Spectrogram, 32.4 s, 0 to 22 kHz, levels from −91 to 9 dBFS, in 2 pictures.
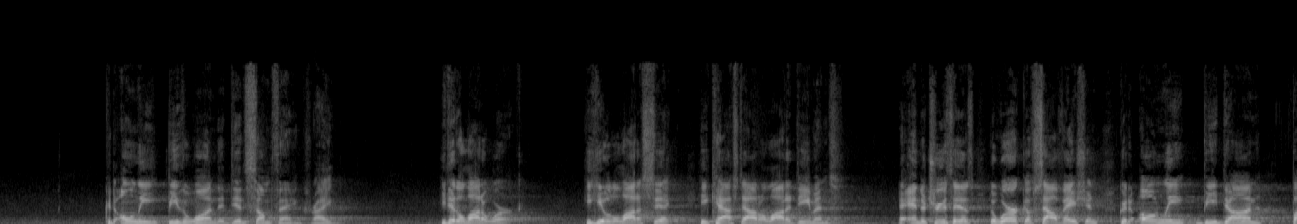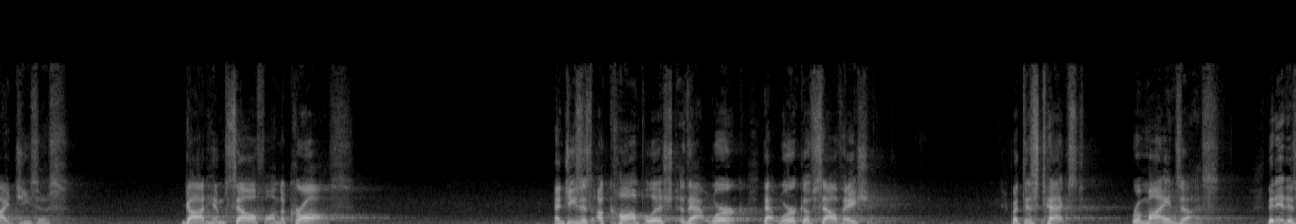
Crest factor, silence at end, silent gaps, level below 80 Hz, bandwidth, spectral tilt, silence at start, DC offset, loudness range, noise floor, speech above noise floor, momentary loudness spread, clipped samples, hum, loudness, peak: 20 dB; 0 s; none; -64 dBFS; 16 kHz; -5.5 dB/octave; 1.3 s; under 0.1%; 6 LU; -62 dBFS; 33 dB; 13 LU; under 0.1%; none; -30 LUFS; -12 dBFS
